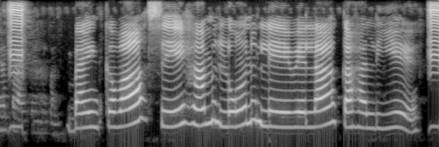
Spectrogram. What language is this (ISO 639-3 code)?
mag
